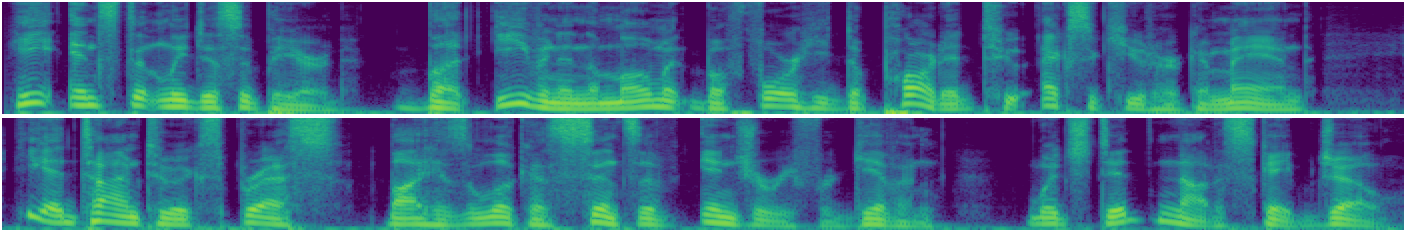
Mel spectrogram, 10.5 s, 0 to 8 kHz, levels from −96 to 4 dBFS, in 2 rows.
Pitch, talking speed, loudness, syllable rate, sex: 105 Hz, 190 wpm, -20 LUFS, 6.0 syllables/s, male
